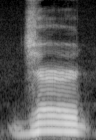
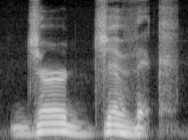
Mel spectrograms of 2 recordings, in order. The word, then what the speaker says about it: Djurdjevic: The artist's name is Biljana Jurjevic. The last name is kind of hard to pronounce. To spell it, Djurdjevic. Jurjevic.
